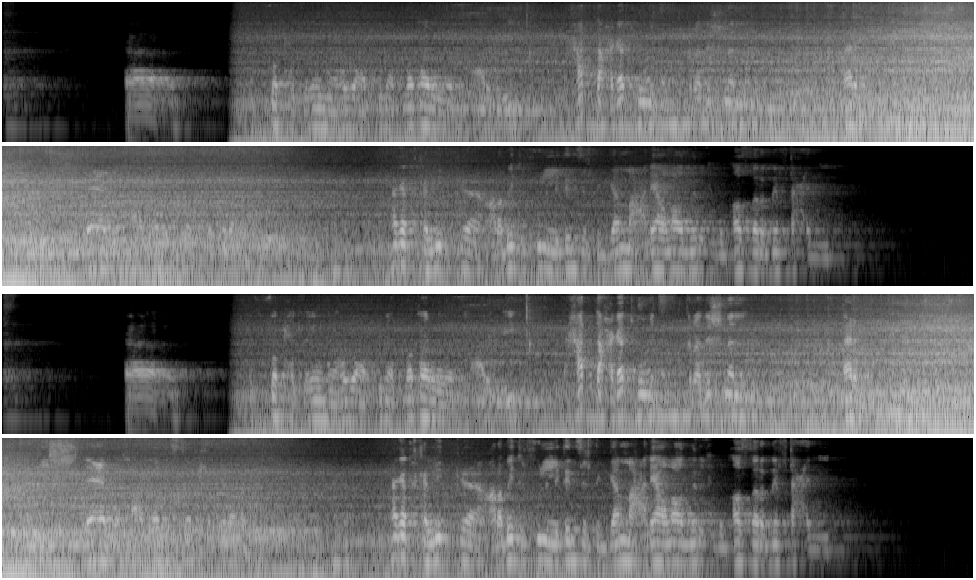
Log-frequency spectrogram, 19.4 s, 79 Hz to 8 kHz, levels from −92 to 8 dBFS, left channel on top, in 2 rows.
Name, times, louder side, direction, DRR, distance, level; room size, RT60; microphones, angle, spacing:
voice 1, 1.2-1.8 2.5-7.5 8.3-13.2 13.6-18.0, right 3 dB, 65° right, 10 dB, 1.0 m, -30 dB
Motorcycle, 2.3-16.6, equal, 10° left, 2.9 m, -27 dB
21.5 x 14.5 x 10.0 m, 1.3 s
head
